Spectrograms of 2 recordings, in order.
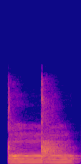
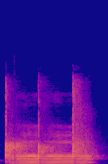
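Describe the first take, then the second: First: The vowel is held for a longer time. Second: The vowel is held for a very long time. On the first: "longer breath" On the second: "very long breath"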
